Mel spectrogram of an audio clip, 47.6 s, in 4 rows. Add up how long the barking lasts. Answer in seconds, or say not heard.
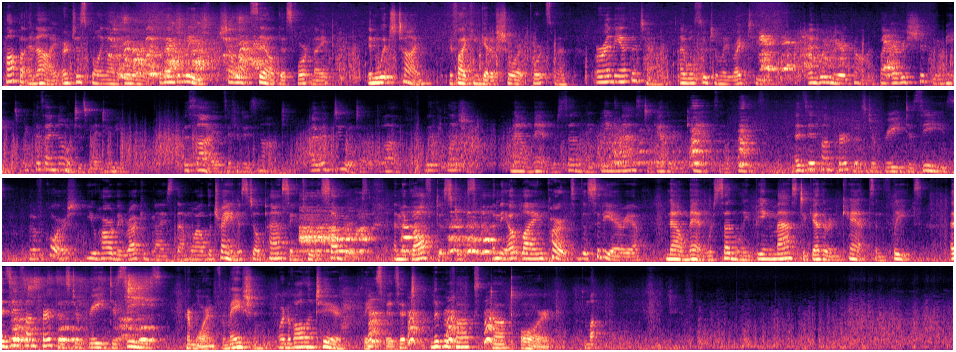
12 s.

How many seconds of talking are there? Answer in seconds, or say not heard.
43 s.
